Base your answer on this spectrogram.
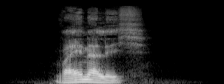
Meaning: tearful, weepy, about to - or with a tendency to shed tears
- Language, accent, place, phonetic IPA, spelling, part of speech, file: German, Germany, Berlin, [ˈvaɪ̯nɐˌlɪç], weinerlich, adjective, De-weinerlich.ogg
